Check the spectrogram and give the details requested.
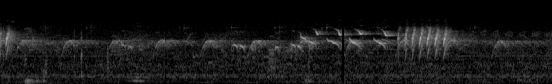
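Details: Tawny-flanked prinia (Prinia subflava) at Twin Dams on a sunrise safari drive in the Djuma area, morning of 17 November 2016. It calls thin, high, evenly spaced notes, then a quick burst of sharper chips, announcing it is awake and claiming its territory.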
